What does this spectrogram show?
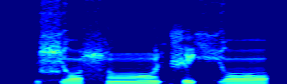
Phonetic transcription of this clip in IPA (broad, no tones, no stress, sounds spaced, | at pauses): ɕ ɔ ɬ ɔ̃ː t͡ʃ ɘ ç ɔ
